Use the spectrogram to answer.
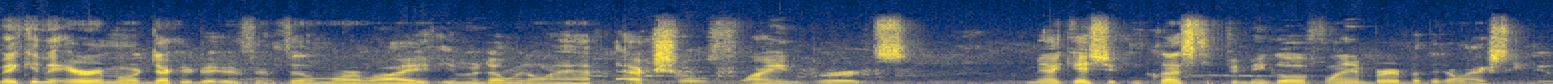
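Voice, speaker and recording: A man with an American accent talks at a very fast pace and medium pitch with fairly even intonation and big swings in loudness, over noticeable background noise. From Colorado, US. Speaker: gaming YouTuber. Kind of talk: game walkthrough commentary. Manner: halting, with fillers and restarts.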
